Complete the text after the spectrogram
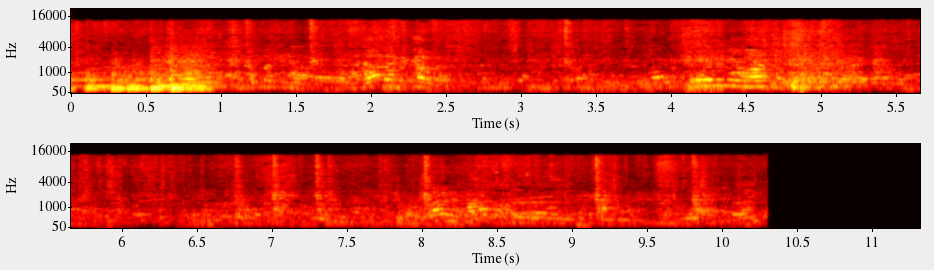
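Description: Several young men talk loudly in a crowd outdoors.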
